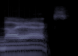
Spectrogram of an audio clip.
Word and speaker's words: NAICS: You look at, if you're in janitorial services, 561720, So if you haven't been on the class, NAICS, I'm saying it NAICS, some people pronounce it NIACS.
